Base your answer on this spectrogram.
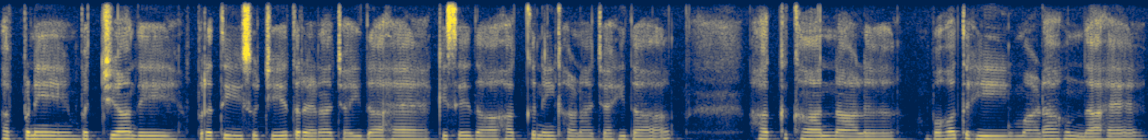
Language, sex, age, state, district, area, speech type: Punjabi, female, 18-30, Punjab, Tarn Taran, rural, spontaneous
